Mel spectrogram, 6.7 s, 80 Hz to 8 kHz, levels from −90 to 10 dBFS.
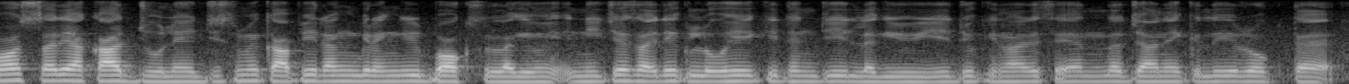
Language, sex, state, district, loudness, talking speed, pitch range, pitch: Hindi, male, West Bengal, Jhargram, -20 LUFS, 275 wpm, 140-155 Hz, 145 Hz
